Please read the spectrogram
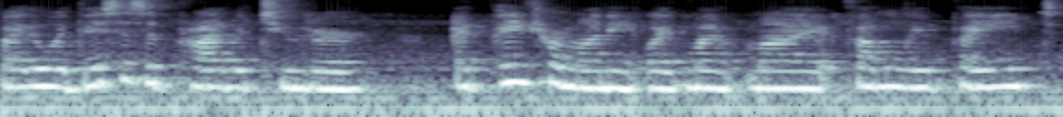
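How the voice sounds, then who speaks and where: A woman with a Russian accent at a moderate pace, with audible room echo and noticeable background noise. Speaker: language learning YouTuber. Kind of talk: casual vlog talk. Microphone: poor sound quality.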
